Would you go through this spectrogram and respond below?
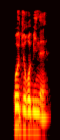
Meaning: tap water
- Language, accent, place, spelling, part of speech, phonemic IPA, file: French, France, Lyon, eau du robinet, noun, /o dy ʁɔ.bi.nɛ/, LL-Q150 (fra)-eau du robinet.wav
